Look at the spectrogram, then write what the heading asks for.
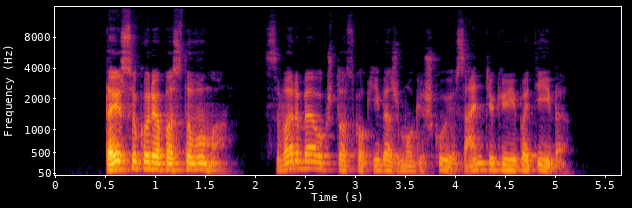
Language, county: Lithuanian, Vilnius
